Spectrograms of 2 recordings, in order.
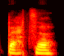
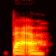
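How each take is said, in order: First: The t is fully released. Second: The t is glottalized or dropped.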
